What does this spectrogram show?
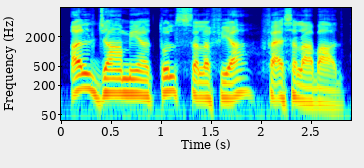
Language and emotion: Urdu, neutral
